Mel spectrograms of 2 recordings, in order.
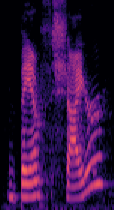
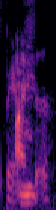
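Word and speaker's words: Banffshire: It looks like Bshshire, but it's Bure.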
